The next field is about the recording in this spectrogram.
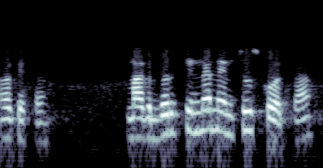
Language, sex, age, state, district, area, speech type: Telugu, male, 18-30, Andhra Pradesh, Chittoor, urban, conversation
